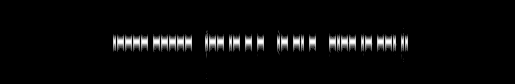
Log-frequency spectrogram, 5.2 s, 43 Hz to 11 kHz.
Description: Morse code, heard as a keyed tone, about 60 wpm, 700 Hz. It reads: 10 WATT ANT YAGI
